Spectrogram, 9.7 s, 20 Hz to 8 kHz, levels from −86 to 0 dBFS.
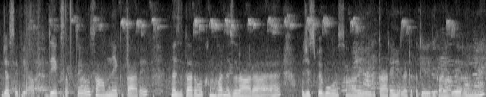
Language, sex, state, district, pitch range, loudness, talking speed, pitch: Hindi, female, Chandigarh, Chandigarh, 200-220 Hz, -18 LUFS, 165 wpm, 210 Hz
